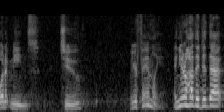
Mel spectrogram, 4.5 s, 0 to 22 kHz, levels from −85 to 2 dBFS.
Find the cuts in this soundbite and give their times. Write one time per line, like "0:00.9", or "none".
0:02.6
0:03.4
